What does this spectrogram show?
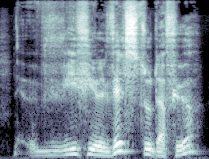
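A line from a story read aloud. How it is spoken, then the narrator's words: Hesitant. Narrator (German): sagte Josef zögernd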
